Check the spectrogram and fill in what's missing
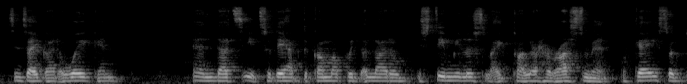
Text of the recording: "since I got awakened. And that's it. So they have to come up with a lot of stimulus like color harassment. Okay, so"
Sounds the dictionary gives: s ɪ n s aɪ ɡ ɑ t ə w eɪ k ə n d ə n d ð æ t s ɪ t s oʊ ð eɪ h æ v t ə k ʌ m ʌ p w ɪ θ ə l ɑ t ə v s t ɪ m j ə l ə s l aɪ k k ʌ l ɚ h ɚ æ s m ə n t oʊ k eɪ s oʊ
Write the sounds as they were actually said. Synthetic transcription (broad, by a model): s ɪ n s aɪ ɡ ɑ t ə w eɪ k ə n ə n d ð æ t s ɪ t s oʊ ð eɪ h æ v t ə k ʌ m ʌ p w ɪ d ə l ɑ t ə v s t ɪ m j ə l ə s l aɪ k k ʌ l ɚ h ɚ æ s m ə n t oʊ k eɪ s oʊ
